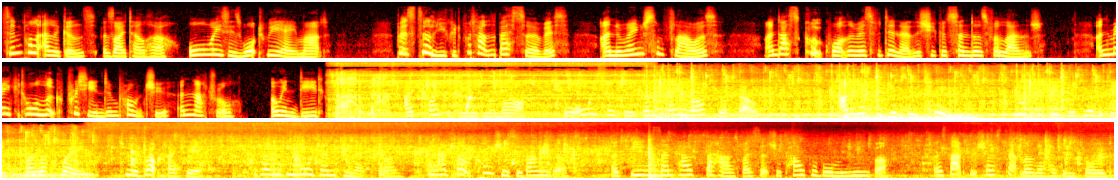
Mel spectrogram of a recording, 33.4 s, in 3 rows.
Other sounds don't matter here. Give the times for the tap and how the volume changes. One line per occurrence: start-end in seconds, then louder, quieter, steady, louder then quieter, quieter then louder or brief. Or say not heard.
14.3-33.3 quieter.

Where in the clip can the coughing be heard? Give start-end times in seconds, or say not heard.
14.4-15.8.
